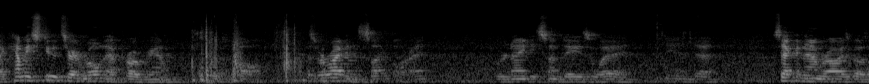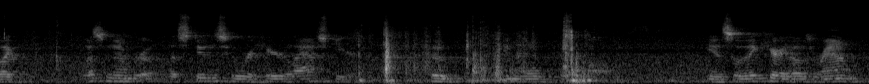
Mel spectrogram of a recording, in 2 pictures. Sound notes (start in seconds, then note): 13.2 away from microphone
